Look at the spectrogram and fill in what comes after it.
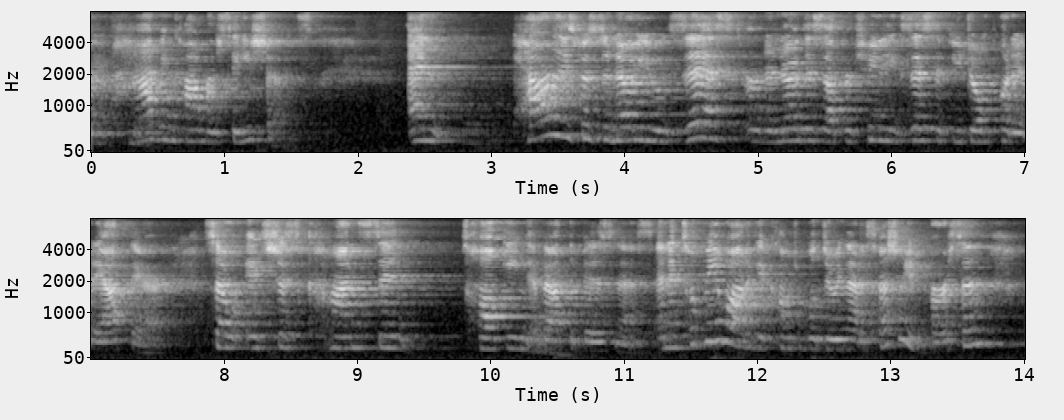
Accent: Philadelphia, Pennsylvania, United States; we're different from Midwest people, us Philly people, so us East Coast people.

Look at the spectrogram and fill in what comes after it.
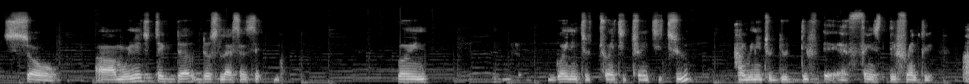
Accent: Nigeria; as a Nigerian living in Lagos, I always have to prefer going all the way to the UK

